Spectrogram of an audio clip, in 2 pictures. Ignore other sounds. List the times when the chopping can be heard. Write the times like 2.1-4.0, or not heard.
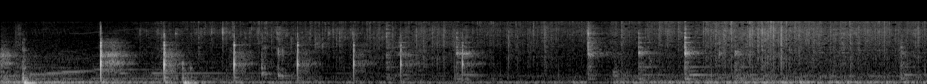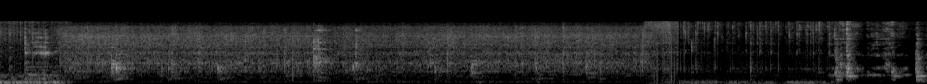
0.0-4.8.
